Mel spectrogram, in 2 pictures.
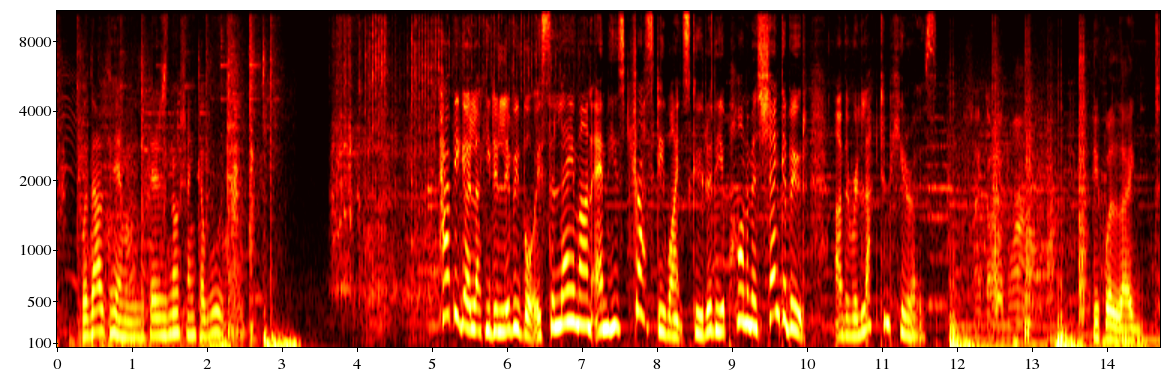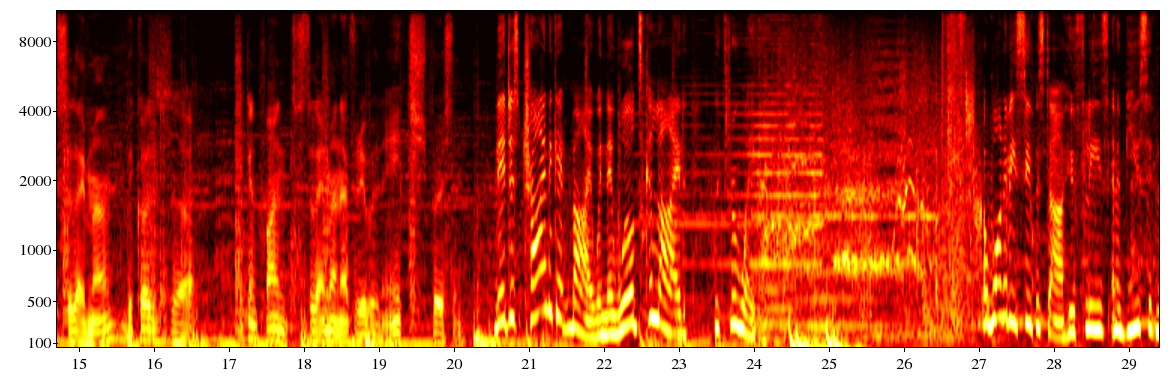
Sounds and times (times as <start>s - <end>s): Music: 0.0s - 3.3s, 5.1s - 29.4s.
